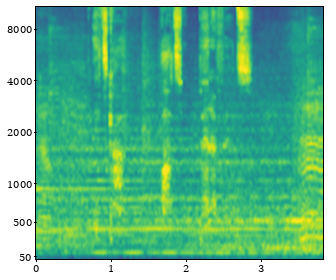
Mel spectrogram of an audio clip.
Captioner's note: ghostly Voice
